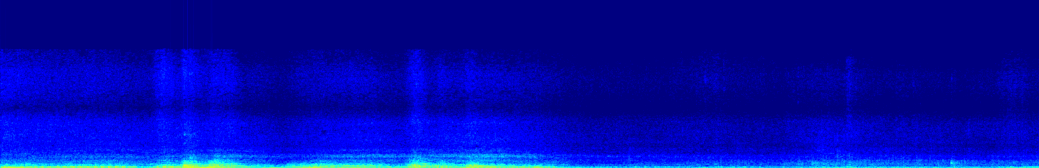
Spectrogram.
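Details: Pickup (bakkie) engine revving after an exhaust leak was fixed: a few rev blips settling to a smooth, even idle with no exhaust ticking.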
